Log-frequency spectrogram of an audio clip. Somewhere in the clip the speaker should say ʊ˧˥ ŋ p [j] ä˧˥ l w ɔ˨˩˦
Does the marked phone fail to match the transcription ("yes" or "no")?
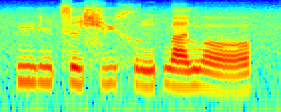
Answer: yes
